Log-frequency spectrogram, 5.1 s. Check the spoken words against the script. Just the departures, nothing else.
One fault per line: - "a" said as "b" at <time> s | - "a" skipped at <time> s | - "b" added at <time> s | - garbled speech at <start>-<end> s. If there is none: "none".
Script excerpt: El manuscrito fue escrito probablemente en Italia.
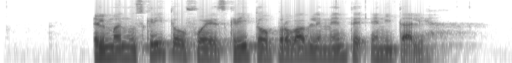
none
